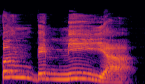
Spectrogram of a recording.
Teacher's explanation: Qual que é o som mais forte nessa palavra? É o mi. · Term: sílaba mais forte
